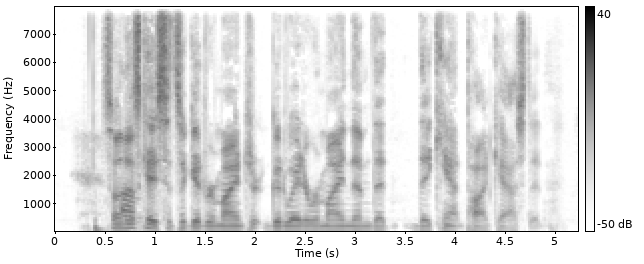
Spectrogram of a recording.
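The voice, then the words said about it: Sarcastic joking tone. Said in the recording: “being sarcastic”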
